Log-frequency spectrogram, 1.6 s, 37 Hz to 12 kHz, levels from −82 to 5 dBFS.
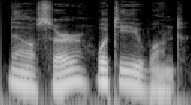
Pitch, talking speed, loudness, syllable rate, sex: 110 Hz, 225 wpm, -17 LUFS, 4.4 syllables/s, male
